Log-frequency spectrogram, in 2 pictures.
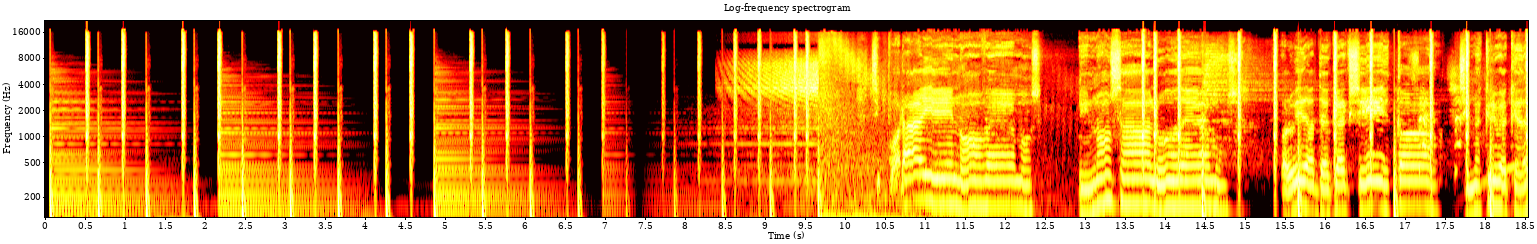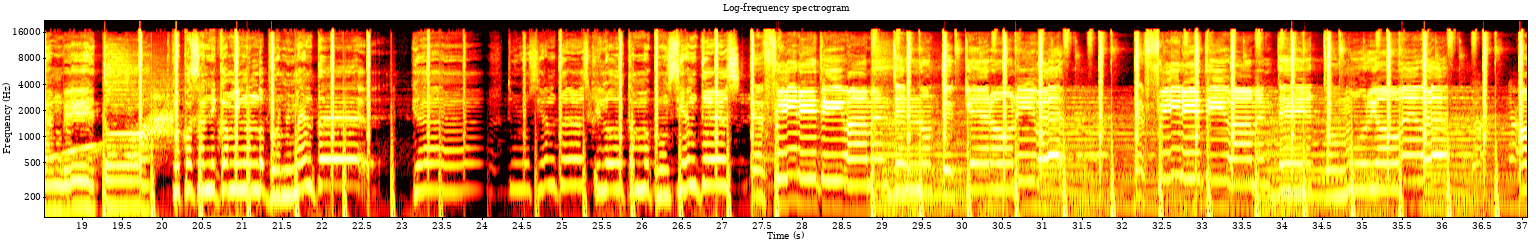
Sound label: Dancehall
